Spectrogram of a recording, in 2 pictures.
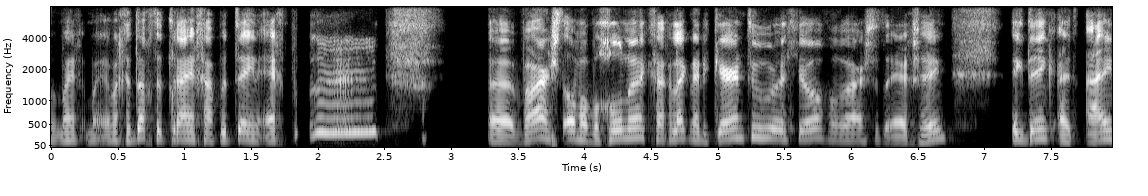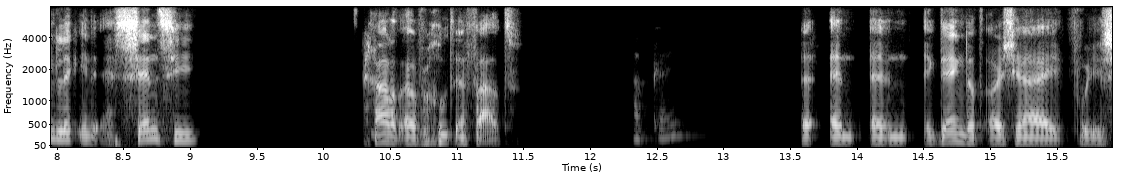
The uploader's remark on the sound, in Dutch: Deze aflevering is een opname via ZOOM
